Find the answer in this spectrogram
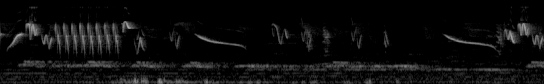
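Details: Master recording of yellow-fronted canary song for tutoring cage birds: opens with a rapid buzzy high trill, then scattered sharp chirps and long descending whistled slurs, ending in another burst of high twittering notes.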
